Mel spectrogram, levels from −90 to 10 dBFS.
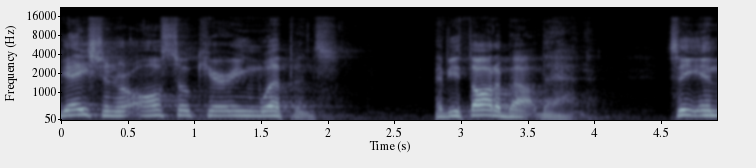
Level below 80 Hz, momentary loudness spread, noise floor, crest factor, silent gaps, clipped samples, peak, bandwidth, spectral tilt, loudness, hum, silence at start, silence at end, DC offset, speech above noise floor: -64 dBFS; 17 LU; -74 dBFS; 20 dB; none; under 0.1%; -10 dBFS; 16 kHz; -5 dB/octave; -30 LUFS; none; 0 s; 0 s; under 0.1%; 44 dB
